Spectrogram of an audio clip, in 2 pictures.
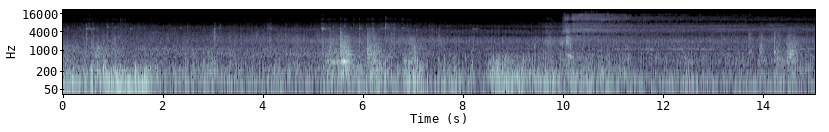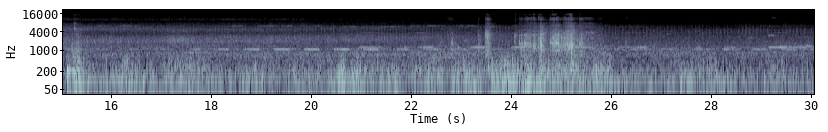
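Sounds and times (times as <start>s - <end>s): diesel equipment rumble: 0.0s - 30.0s
reversing alarm beeping: 10.2s - 30.0s.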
